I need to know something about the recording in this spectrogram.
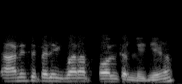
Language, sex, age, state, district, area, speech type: Urdu, male, 18-30, Delhi, South Delhi, urban, conversation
